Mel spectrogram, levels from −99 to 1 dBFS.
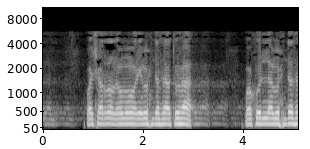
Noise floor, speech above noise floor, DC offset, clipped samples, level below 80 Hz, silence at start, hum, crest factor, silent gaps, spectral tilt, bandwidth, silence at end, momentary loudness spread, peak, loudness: -48 dBFS; 32 dB; under 0.1%; under 0.1%; -60 dBFS; 0 s; none; 14 dB; none; -13 dB/octave; 5.8 kHz; 0 s; 9 LU; -4 dBFS; -17 LUFS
